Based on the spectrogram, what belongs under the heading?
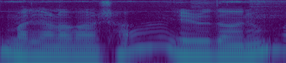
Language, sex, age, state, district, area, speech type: Malayalam, male, 18-30, Kerala, Wayanad, rural, spontaneous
